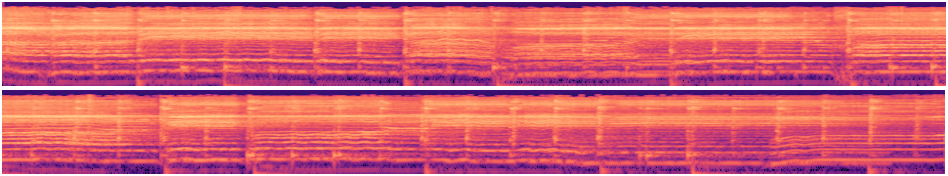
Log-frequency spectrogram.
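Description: Male voices singing an Islamic sholawat qasidah in unison through microphones, with long, wavering melismatic lines. Banjari-style frame drums accompany it, with light hand strikes and a deep bass beat every two to three seconds.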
